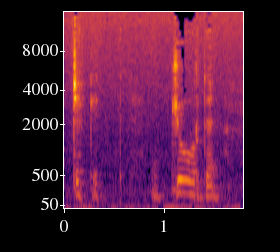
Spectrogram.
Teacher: هاي الكلمة بلفظوها جاكيت لأنه صوت الإج أسهل من صوت الإج. الإج لما بتلفظيه بتحسي مجرى الهواء تسكر عندك، جاكيت جوردن، مش جوردن زي هاي، مش جوردن لا، هي إج زي هيك جوردن. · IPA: /dʒ /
